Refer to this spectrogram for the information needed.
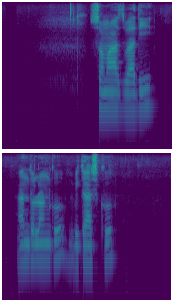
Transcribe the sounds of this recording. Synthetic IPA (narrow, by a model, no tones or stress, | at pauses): sʌmad͡zbad̪i | a̰nd̪olʌnkobikasko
